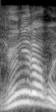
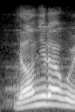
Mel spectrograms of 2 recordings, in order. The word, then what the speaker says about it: 윤: 많은 분들이 아마 이제 윤이라고 읽거든요. 연이라고 읽으실 수도 있고 뭐 여러 가지 방법으로 읽으실 수 있는데 윤영근 화백님의 성입니다. 그래서 외국에서는 윤이라고 많이 부르기 때문에 제가 그 윤이라는 선생님의 성을 제가 이렇게 제목으로 쓰게 되었고요.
